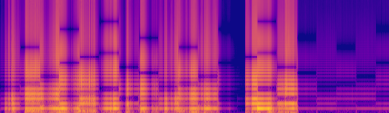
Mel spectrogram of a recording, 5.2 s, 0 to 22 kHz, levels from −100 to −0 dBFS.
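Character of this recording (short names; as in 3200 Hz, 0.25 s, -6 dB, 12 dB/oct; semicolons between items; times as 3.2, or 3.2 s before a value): a buzz of ramps at a fixed pitch in blocks of 256 samples; tremolo saw up 0.54 Hz, depth 30%; notches that jump at a steady rate 3.8 Hz 250–3200 Hz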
